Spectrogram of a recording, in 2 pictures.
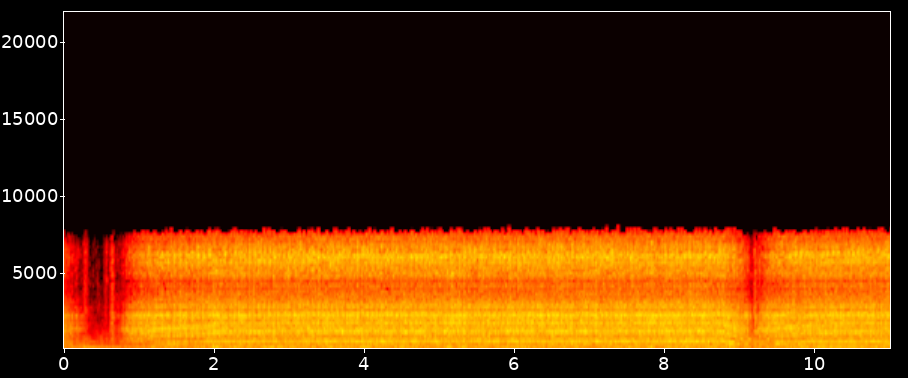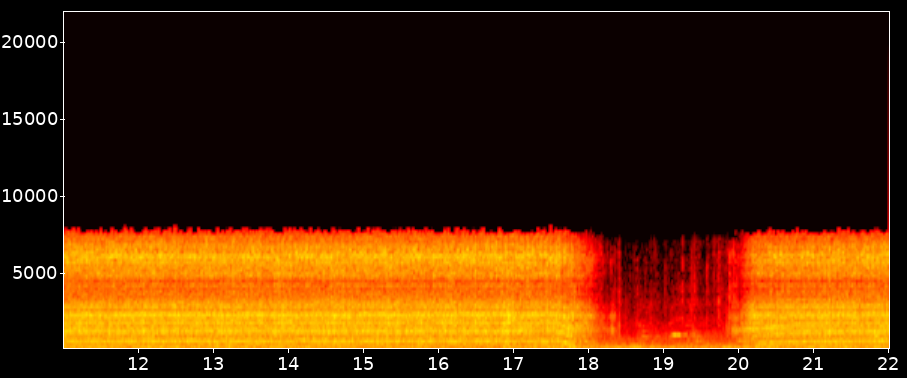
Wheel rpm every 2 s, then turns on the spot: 70, 160, 160, 160, 120, 150, 160, 160, 130, 20, 140.
none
